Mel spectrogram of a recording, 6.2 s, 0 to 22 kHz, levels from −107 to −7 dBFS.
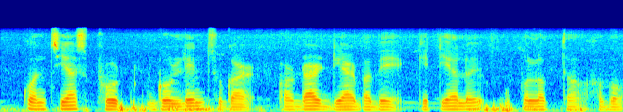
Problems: none marked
